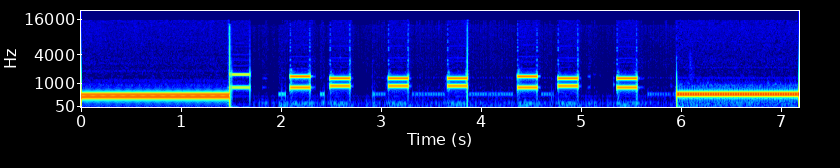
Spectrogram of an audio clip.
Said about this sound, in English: Well, we'll dial her phone up right now, see if we can get her on the phone and find out what happened. Here we go.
